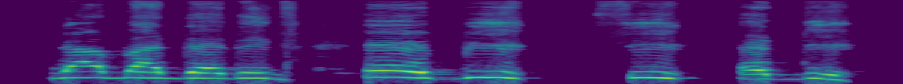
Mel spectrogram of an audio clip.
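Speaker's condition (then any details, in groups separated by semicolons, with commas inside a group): Cerebral palsy; fine motor skill challenges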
